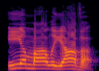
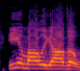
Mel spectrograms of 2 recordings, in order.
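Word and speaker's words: Iamaleava: for Tennesse in 2024 Nico IAM malava that is how you pronounce that last name and if I'm wrong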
